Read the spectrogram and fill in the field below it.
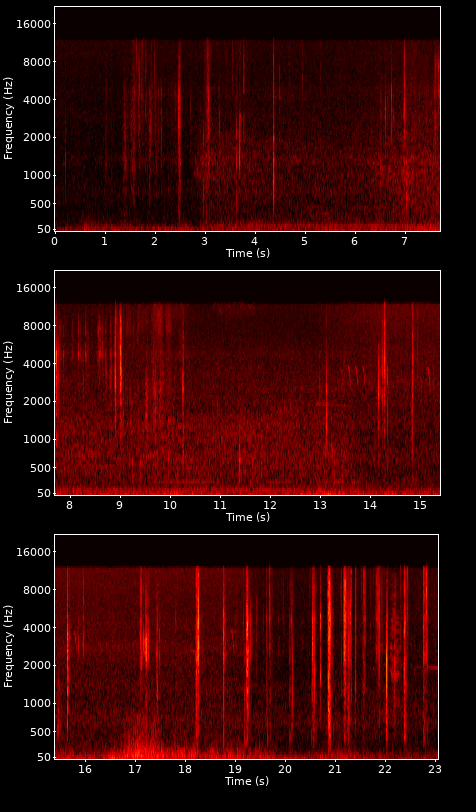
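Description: Wind rumbles across an open outdoor space.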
